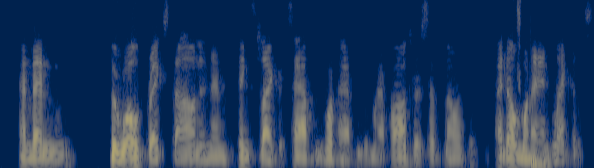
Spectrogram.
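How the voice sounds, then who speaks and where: A man with a German accent speaks at a very fast pace and a fairly low pitch, keeping his intonation fairly even while his loudness swings widely. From Germany. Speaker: Montessori educator. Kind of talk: interview conversation. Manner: halting.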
